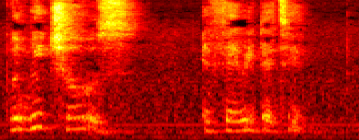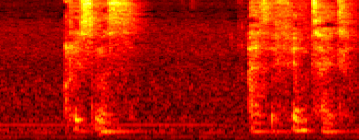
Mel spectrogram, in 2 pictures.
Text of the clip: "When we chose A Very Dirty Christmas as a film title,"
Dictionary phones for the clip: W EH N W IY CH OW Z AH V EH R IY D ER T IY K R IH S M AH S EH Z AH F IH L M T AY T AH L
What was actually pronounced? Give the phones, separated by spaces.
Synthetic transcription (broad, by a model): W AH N W IY CH OW Z AH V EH R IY D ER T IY K R IH S M AH S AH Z AH F IH L M T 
